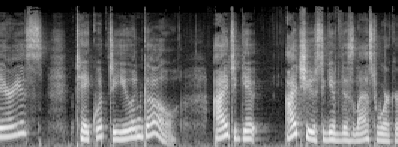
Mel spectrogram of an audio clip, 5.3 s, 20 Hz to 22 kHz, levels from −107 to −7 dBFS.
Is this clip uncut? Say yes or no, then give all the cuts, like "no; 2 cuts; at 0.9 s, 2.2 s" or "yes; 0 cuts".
no; 2 cuts; at 1.4 s, 3.1 s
